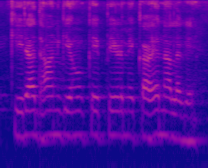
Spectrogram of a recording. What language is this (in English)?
Magahi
